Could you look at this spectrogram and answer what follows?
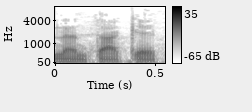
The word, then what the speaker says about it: Nantucket: ¿Pero esto fue cuando fuiste a Nantucket? – Cuando fui a Nantucket, se dice Nantucket.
